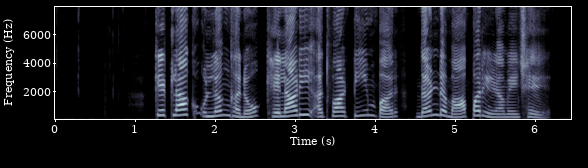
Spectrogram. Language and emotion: Gujarati, neutral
